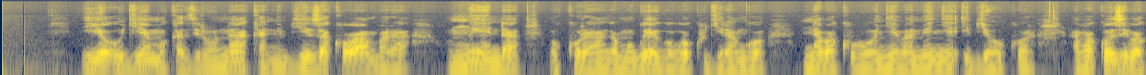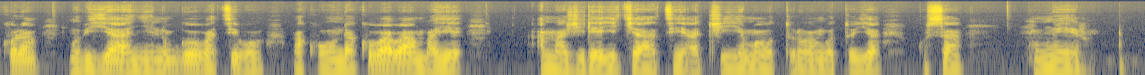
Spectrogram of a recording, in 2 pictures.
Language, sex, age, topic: Kinyarwanda, male, 25-35, education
